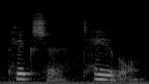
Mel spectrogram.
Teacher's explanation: picture and table both follow the long short stress pattern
